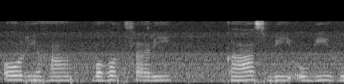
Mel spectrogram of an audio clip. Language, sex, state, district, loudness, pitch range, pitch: Hindi, female, Haryana, Jhajjar, -18 LUFS, 185-195 Hz, 190 Hz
